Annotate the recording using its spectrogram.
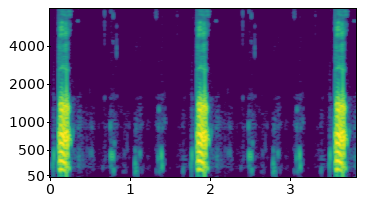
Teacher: the velum is raised blocking of the nasal cavity. আমাদের soft palate উপর দিকে থাকবে নাসিকারন্ধ্র বন্ধ করার জন্য যাতে বাতাস প্রবাহিত না হয় নাসিকারন্ধ্র দিয়ে। · এবং এই ধ্বনিটি হচ্ছে একটা বিশেষ নাম আছে, এটাকে বলা হয় শোয়া সাউন্ড। অর্থাৎ এই ধ্বনিটি ভাওয়াল সাউন্ডটি সবচেয়ে কম সময় নেয়, এর জন্য এই ধ্বনিটাকে শোয়া সাউন্ড বলে। তো এই ধ্বনিটি হবে এরকম, আ আ আ।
